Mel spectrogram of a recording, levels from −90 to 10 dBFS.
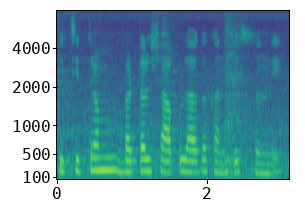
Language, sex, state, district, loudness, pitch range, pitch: Telugu, female, Telangana, Mahabubabad, -16 LUFS, 185-205 Hz, 195 Hz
